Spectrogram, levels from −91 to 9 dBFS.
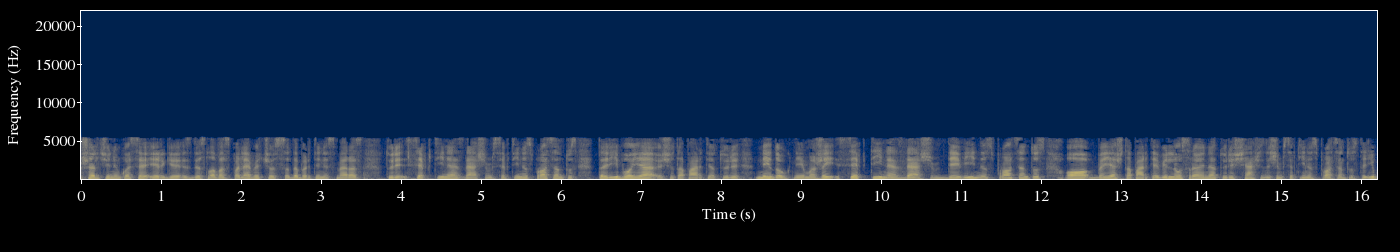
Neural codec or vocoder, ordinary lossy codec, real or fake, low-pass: none; MP3, 32 kbps; real; 5.4 kHz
